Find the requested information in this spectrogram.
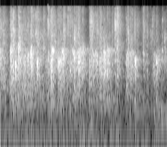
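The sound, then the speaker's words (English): Applause from a small audience at the close of a short, heartfelt talk: a brisk, dense patter of many hands clapping, loud and steady for about two seconds. “You missed the applause?”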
